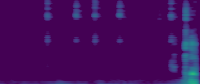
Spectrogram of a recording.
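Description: Four light, sharp clicks about a quarter of a second apart, with a couple of fainter ones after: a stylus tapping as a short note is handwritten on a screen.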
